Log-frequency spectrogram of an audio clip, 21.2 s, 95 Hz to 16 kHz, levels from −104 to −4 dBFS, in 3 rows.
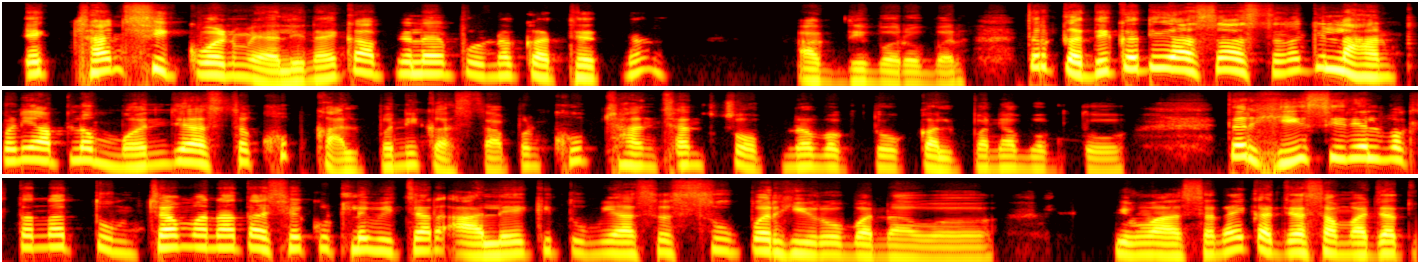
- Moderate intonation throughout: No, wide, 6.7 semitones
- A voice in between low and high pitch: Yes, medium, 170 Hz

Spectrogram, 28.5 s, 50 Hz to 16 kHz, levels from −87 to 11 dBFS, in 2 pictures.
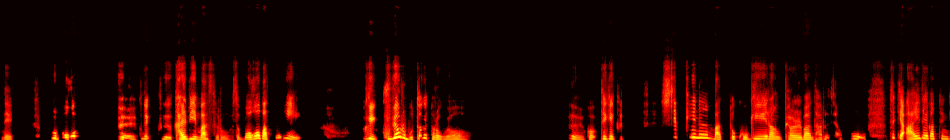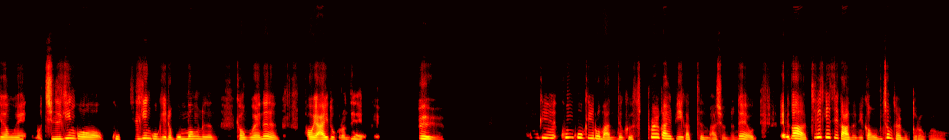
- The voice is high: Yes, high, 220 Hz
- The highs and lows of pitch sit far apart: Yes, wide, 6.0 semitones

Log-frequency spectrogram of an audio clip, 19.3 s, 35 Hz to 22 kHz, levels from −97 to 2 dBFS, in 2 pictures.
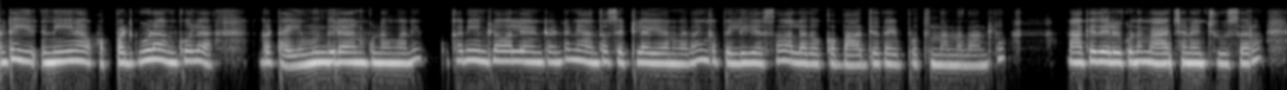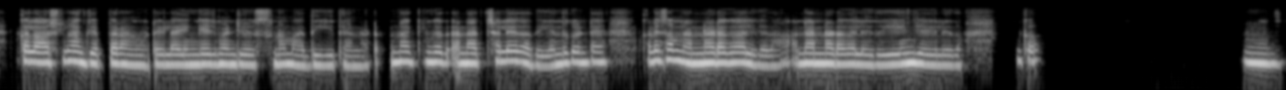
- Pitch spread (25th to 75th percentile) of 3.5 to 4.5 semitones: No, narrow, 2.4 semitones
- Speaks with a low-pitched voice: No, high, 245 Hz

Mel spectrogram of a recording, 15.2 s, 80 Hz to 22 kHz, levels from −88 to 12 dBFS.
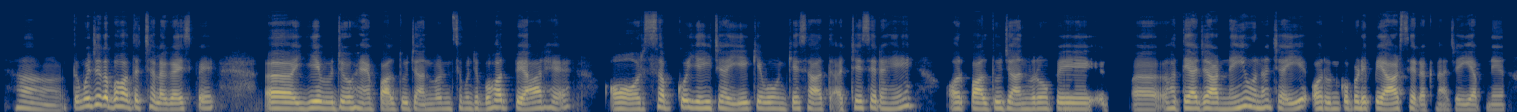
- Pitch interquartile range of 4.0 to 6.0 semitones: No, narrow, 2.4 semitones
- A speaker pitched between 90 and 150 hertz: No, medium, 180 Hz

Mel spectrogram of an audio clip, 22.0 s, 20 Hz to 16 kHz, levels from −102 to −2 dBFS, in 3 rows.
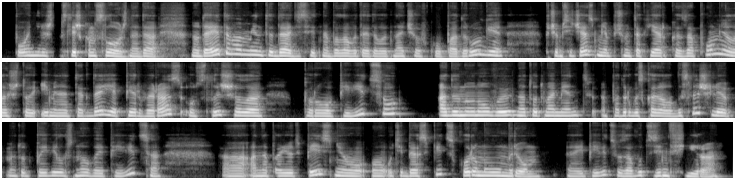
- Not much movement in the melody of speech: No, average, 3.7 semitones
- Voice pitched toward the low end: No, high, 195 Hz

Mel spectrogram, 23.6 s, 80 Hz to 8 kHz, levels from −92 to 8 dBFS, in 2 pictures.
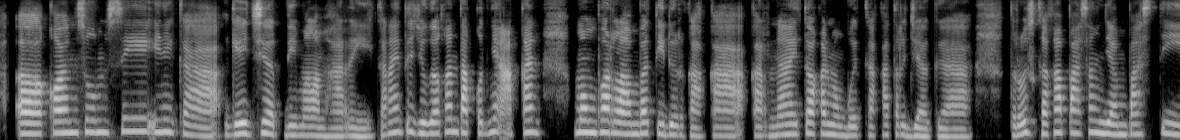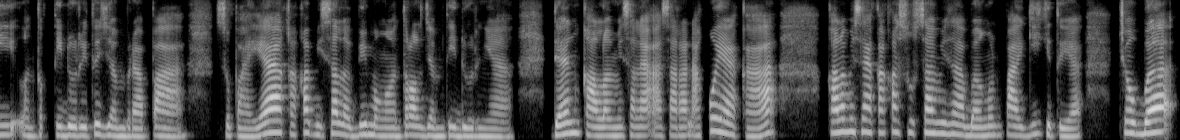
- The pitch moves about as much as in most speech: Yes, average, 4.7 semitones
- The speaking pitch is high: Yes, high, 200 Hz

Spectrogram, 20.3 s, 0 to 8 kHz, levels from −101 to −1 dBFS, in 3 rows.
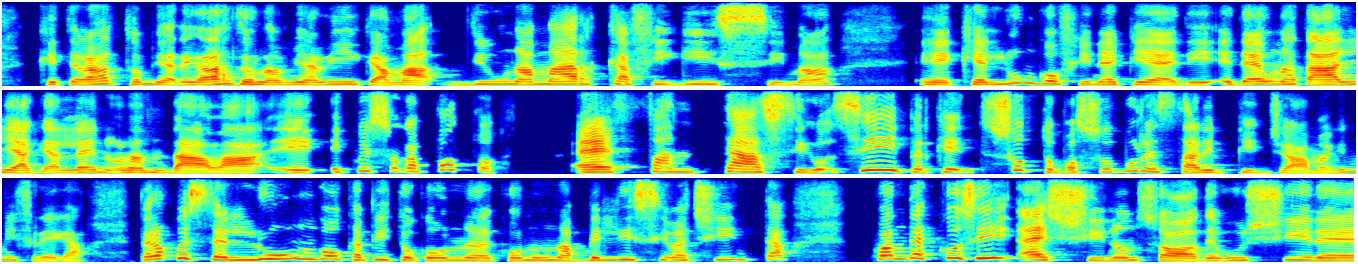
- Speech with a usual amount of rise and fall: Yes, average, 3.6 semitones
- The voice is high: Yes, high, 225 Hz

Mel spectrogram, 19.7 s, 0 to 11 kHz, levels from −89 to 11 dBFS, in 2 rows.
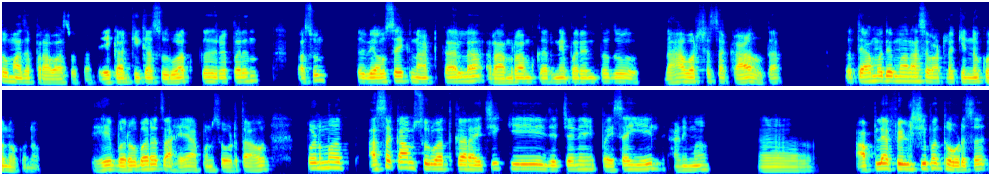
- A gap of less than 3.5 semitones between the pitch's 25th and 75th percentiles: Yes, average, 3.0 semitones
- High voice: No, low, 125 Hz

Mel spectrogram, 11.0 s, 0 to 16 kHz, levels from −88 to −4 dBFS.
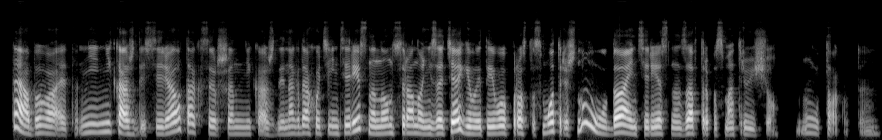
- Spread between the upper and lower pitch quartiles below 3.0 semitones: Yes, narrow, 2.6 semitones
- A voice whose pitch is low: No, medium, 185 Hz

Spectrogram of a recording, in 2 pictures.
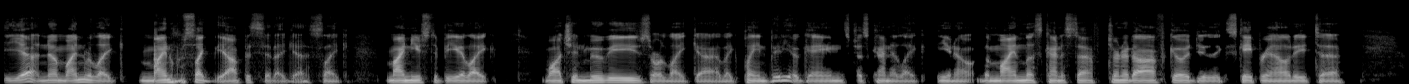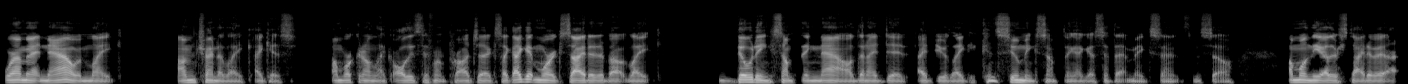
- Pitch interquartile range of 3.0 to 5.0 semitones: No, narrow, 2.4 semitones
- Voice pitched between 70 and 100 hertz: Yes, very low, 85 Hz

